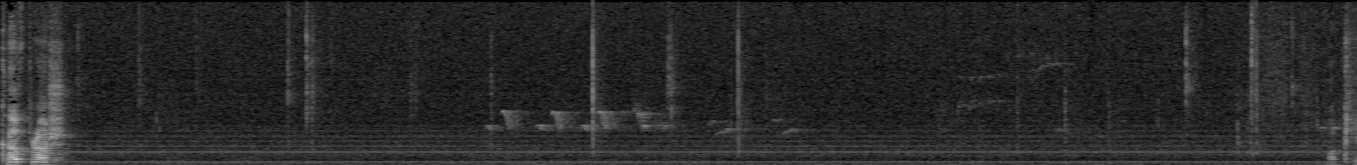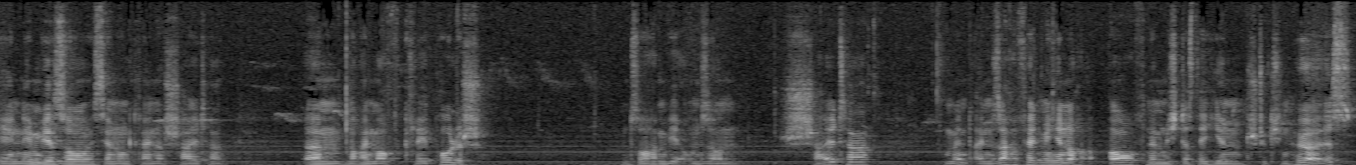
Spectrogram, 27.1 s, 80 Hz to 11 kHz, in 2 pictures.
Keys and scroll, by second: 3.1 space.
